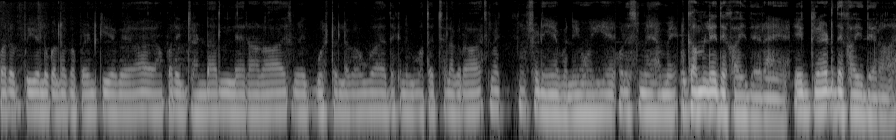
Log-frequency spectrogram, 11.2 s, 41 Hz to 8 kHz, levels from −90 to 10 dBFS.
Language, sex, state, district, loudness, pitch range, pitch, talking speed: Hindi, male, Maharashtra, Chandrapur, -31 LUFS, 115-120 Hz, 120 Hz, 275 wpm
